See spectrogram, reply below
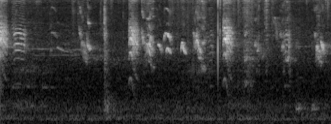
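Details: Young chicks cheeping as they eat and drink, giving scattered bright, short peeps in small bursts, with a few soft lower notes and light knocking sounds.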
